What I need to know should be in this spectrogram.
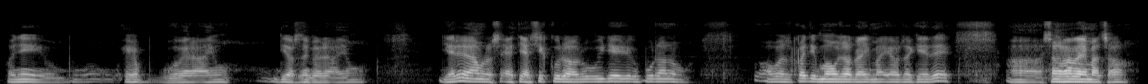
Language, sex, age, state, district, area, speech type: Nepali, male, 60+, West Bengal, Darjeeling, rural, spontaneous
